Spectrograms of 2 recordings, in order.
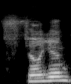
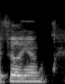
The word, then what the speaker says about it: Viljoen: But again, we're talking with Viljoen. Did I pronounce that correct? Yeah, Viljoen is how it's pronounced in South Africa. Viljoen, thank you so much for being willing to share your story.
